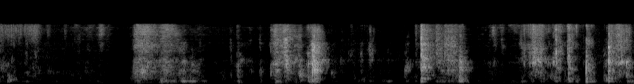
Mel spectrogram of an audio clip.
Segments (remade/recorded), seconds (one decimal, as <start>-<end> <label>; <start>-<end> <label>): 0.0-0.7 recorded; 0.7-3.2 remade; 3.2-4.5 recorded; 4.5-5.2 remade; 5.2-6.3 recorded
